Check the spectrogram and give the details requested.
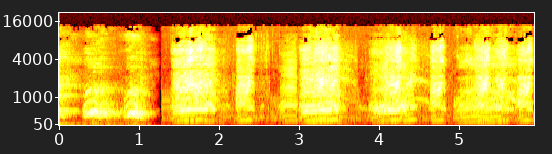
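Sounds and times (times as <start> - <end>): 
goose honking: 1.3 - 5.9.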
